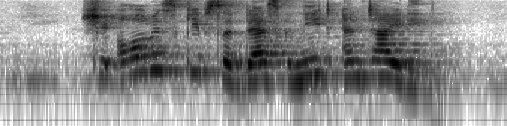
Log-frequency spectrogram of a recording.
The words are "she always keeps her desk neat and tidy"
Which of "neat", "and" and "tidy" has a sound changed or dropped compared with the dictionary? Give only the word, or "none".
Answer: none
